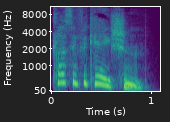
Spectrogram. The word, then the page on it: classification: British English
